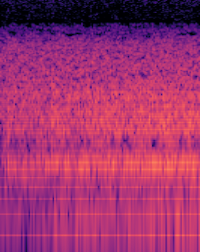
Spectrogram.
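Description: Steady hiss of an open radio channel on an old cassette recording, with a faint steady hum under it, between spoken transmissions.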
